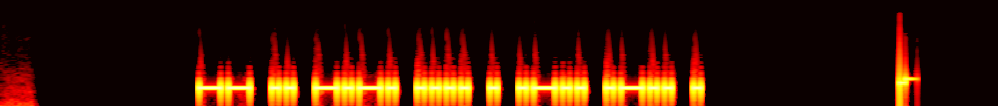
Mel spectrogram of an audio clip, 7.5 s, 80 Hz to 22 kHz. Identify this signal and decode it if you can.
Morse code, heard as a keyed tone, about 22 wpm, 700 Hz. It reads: MICHELLE
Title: USA Common Names - 22wpm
